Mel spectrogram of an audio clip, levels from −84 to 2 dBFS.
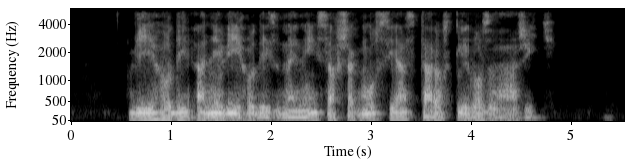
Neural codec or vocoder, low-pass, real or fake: codec, 16 kHz, 4 kbps, FreqCodec, smaller model; 5.4 kHz; fake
